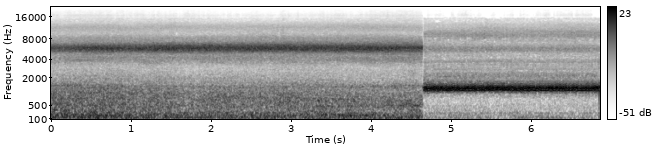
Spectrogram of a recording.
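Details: Brood X periodical cicada chorus at emergence: a constant shrill high buzz fills most of the recording, then switches abruptly to a lower, steady droning tone near the end, heard as a dense wall of insect sound.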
